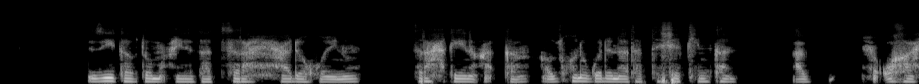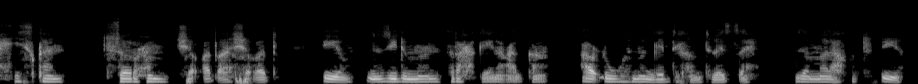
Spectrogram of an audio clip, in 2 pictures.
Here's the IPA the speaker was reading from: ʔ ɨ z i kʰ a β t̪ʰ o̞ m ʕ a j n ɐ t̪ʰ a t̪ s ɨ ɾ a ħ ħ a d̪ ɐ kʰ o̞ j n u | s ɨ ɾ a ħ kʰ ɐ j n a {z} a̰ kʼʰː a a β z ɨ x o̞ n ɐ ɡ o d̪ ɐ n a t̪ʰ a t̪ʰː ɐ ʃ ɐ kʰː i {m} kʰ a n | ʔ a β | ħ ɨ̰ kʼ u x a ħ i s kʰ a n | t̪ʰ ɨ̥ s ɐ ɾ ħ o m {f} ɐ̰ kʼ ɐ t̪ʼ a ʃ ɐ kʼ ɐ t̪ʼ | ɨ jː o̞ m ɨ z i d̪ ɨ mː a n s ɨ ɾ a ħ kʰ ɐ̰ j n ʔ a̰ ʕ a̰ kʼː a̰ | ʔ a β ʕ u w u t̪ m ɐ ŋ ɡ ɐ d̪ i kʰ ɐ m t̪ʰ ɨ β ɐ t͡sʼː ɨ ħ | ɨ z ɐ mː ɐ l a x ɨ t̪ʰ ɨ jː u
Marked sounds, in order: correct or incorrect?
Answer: incorrect, correct, incorrect

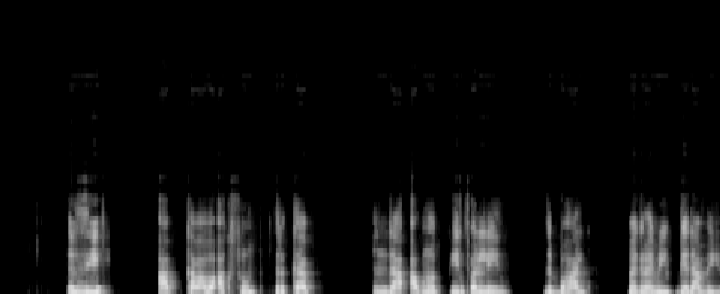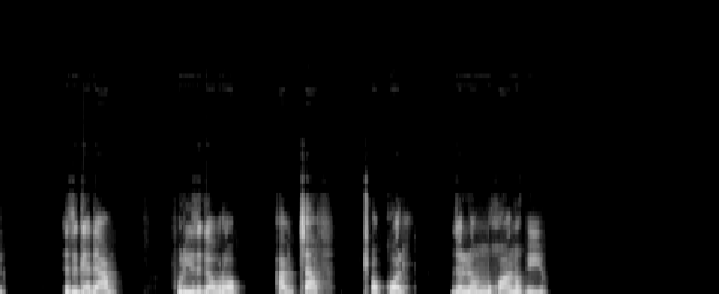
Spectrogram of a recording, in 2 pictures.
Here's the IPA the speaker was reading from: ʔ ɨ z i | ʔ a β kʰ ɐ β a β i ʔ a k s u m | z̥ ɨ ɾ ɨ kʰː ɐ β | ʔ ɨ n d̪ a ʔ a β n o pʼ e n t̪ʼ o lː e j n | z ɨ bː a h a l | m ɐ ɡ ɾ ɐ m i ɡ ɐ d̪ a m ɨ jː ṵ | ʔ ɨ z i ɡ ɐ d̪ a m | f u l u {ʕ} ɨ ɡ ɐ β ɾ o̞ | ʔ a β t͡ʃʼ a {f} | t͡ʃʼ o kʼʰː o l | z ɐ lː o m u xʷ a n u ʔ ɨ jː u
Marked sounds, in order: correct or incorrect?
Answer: incorrect, correct

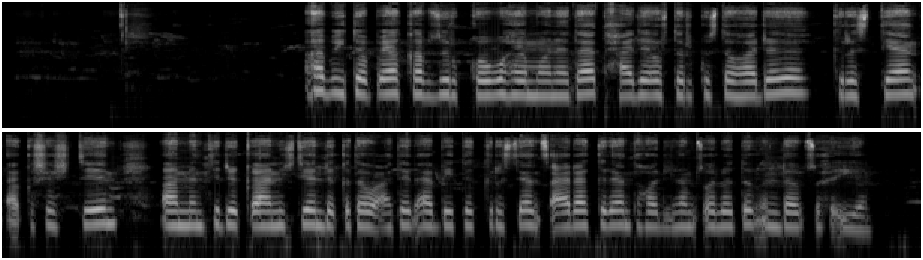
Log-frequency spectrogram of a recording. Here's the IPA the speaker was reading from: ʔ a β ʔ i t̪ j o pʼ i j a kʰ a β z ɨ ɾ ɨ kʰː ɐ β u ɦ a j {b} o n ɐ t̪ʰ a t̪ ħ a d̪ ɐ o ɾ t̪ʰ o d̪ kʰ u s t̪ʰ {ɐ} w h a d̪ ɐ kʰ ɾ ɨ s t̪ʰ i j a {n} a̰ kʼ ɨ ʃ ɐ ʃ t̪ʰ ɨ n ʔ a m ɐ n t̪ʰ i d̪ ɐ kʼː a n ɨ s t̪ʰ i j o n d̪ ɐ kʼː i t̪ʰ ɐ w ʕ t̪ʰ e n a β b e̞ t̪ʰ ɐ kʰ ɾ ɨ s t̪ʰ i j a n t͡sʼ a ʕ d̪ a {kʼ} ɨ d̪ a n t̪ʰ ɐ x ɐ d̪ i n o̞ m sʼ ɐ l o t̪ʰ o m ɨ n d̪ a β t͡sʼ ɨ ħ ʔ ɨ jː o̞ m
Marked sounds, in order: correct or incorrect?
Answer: incorrect, correct, correct, incorrect

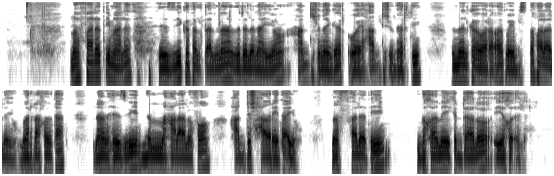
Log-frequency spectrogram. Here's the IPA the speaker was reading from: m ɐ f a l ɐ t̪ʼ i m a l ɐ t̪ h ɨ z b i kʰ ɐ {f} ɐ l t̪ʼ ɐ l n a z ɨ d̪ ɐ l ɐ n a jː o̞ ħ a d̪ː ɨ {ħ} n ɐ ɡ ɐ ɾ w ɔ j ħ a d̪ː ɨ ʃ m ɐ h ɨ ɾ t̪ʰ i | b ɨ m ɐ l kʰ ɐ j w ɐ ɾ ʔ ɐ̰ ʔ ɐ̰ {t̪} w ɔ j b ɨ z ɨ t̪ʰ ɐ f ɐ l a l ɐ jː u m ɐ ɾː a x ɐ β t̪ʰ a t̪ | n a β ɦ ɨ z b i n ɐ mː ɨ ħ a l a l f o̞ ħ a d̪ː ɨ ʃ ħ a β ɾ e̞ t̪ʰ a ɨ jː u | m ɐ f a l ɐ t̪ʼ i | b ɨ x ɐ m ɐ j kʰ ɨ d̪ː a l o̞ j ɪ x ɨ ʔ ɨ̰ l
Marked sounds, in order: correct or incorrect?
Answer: correct, incorrect, correct

